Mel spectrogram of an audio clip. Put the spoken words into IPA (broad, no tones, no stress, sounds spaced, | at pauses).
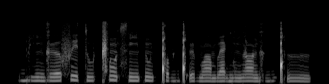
bʱ ĩ ɡ ø ə̯ f e t u ǁ õ s ĩ t ũ ǃ o ɡ ǃʼ ø b ɑ̃ b æ ɡ ũ ɡ ɑ̃ ɡ ø ɡ ǃʼ ɯ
